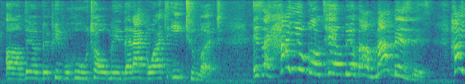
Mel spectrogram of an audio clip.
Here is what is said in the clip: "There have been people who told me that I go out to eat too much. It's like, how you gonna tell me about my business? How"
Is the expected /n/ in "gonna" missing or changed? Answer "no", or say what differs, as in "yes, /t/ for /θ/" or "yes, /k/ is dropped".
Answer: yes, /n/ is dropped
